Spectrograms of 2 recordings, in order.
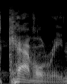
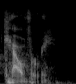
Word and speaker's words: cavalry: It's cavalry, not Calvary. I said it wrong.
